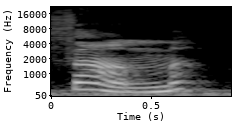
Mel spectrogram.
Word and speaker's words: thumb: to remember these tricks so for example crumb Clym comb thumb limb and lamb you don't hear a buck but sound at the end so these are only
